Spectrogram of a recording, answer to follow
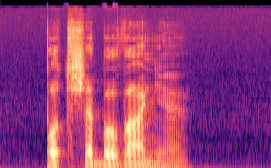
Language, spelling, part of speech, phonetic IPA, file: Polish, potrzebowanie, noun, [ˌpɔṭʃɛbɔˈvãɲɛ], Pl-potrzebowanie.ogg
